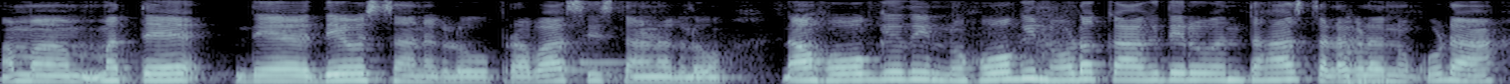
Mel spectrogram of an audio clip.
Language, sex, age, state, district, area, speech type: Kannada, female, 60+, Karnataka, Bangalore Urban, urban, spontaneous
